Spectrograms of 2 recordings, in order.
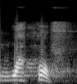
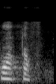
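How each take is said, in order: First: It is said with a Madurese 'o' vowel. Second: It is said with a standard Indonesian 'a' vowel.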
